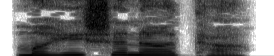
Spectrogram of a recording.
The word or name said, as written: ಮಹಿಷನಾಥ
